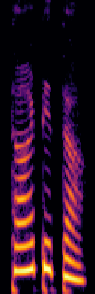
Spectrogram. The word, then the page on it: ತಡತ: taḍata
